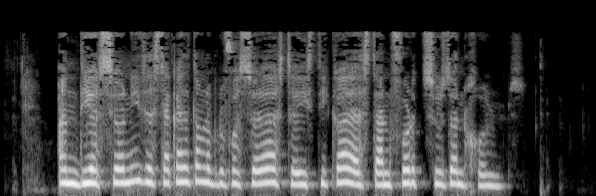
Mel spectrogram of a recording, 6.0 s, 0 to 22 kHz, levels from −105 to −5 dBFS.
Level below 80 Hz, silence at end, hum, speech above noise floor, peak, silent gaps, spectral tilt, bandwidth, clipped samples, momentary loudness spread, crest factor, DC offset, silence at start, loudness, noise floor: -64 dBFS; 0.95 s; none; 55 dB; -6 dBFS; none; -4.5 dB/octave; 11.5 kHz; under 0.1%; 10 LU; 16 dB; under 0.1%; 0.6 s; -21 LUFS; -76 dBFS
